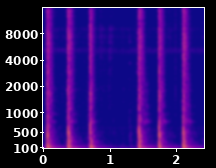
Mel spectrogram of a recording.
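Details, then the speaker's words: Freightliner truck idling: sharp plastic clatter about three a second over the low diesel idle from a loose dash vent, which stops when held with a finger. "Well, this thing rattles with it. This one vent over here likes to rattle."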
